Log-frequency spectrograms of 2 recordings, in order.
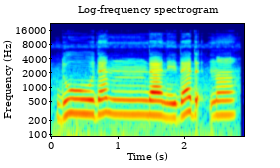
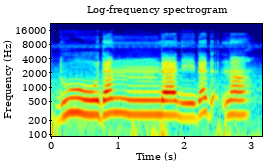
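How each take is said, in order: First: "Du, dan, dani, dadna" drawn out slowly, each syllable stretched; slow repeat. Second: Said in the usual way. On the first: Shown as a demonstration. Teacher repeating the combined syllables slowly for students. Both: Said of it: "Sekarang kita coba gabung".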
